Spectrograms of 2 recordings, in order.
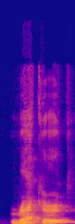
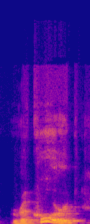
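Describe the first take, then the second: First: "record" with the first syllable stressed. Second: "record" stressed on a higher second syllable. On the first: Teacher repeating the noun example, first-syllable stress on "record". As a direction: punch the opening syllable of "record". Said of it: "record is the noun". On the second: Teacher repeating the verb example, second-syllable stress on "record". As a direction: lift and weight the last syllable of "record". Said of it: "the verb is to record". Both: Shown as a demonstration.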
